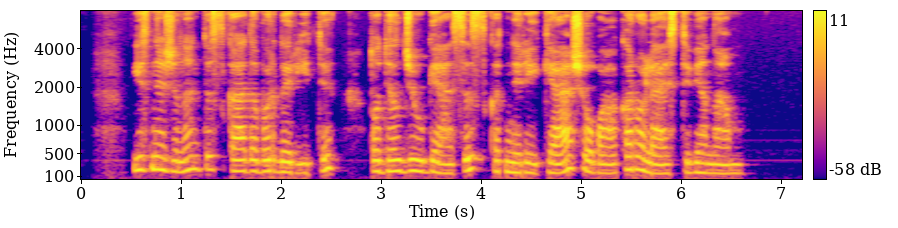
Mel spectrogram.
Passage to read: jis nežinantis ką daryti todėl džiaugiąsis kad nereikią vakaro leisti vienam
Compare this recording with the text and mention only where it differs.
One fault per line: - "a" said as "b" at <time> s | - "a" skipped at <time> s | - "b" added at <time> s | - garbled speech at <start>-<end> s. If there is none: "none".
- "dabar" added at 1.7 s
- "šio" added at 5.0 s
